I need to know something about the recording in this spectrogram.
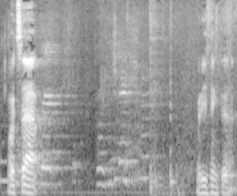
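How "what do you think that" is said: coaxing question. Real, not acted. Teacher prompting silent class.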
